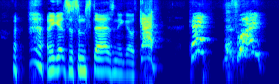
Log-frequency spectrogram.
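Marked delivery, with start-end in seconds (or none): 2.1-3.9 loud calling out at a very high pitch. A man reaches some stairs and calls his companion Kat, loud call. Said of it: "Why are you so loud all the time?".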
